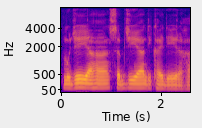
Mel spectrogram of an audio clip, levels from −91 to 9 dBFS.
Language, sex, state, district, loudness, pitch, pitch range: Hindi, male, Arunachal Pradesh, Papum Pare, -16 LUFS, 100 Hz, 90-105 Hz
